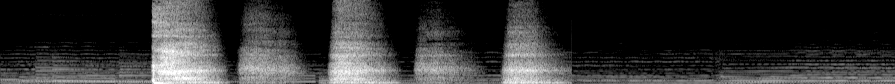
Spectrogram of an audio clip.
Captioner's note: panting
